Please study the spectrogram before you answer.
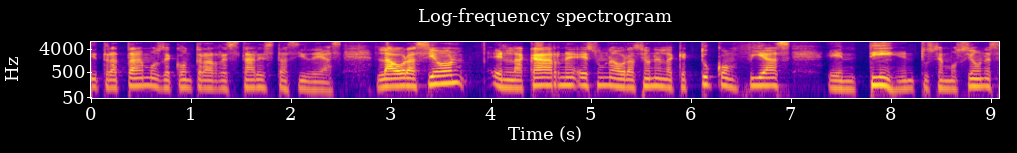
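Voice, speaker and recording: A man preaching a teaching sermon, explaining calmly with frequent filler pauses. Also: fairly high pitch.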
